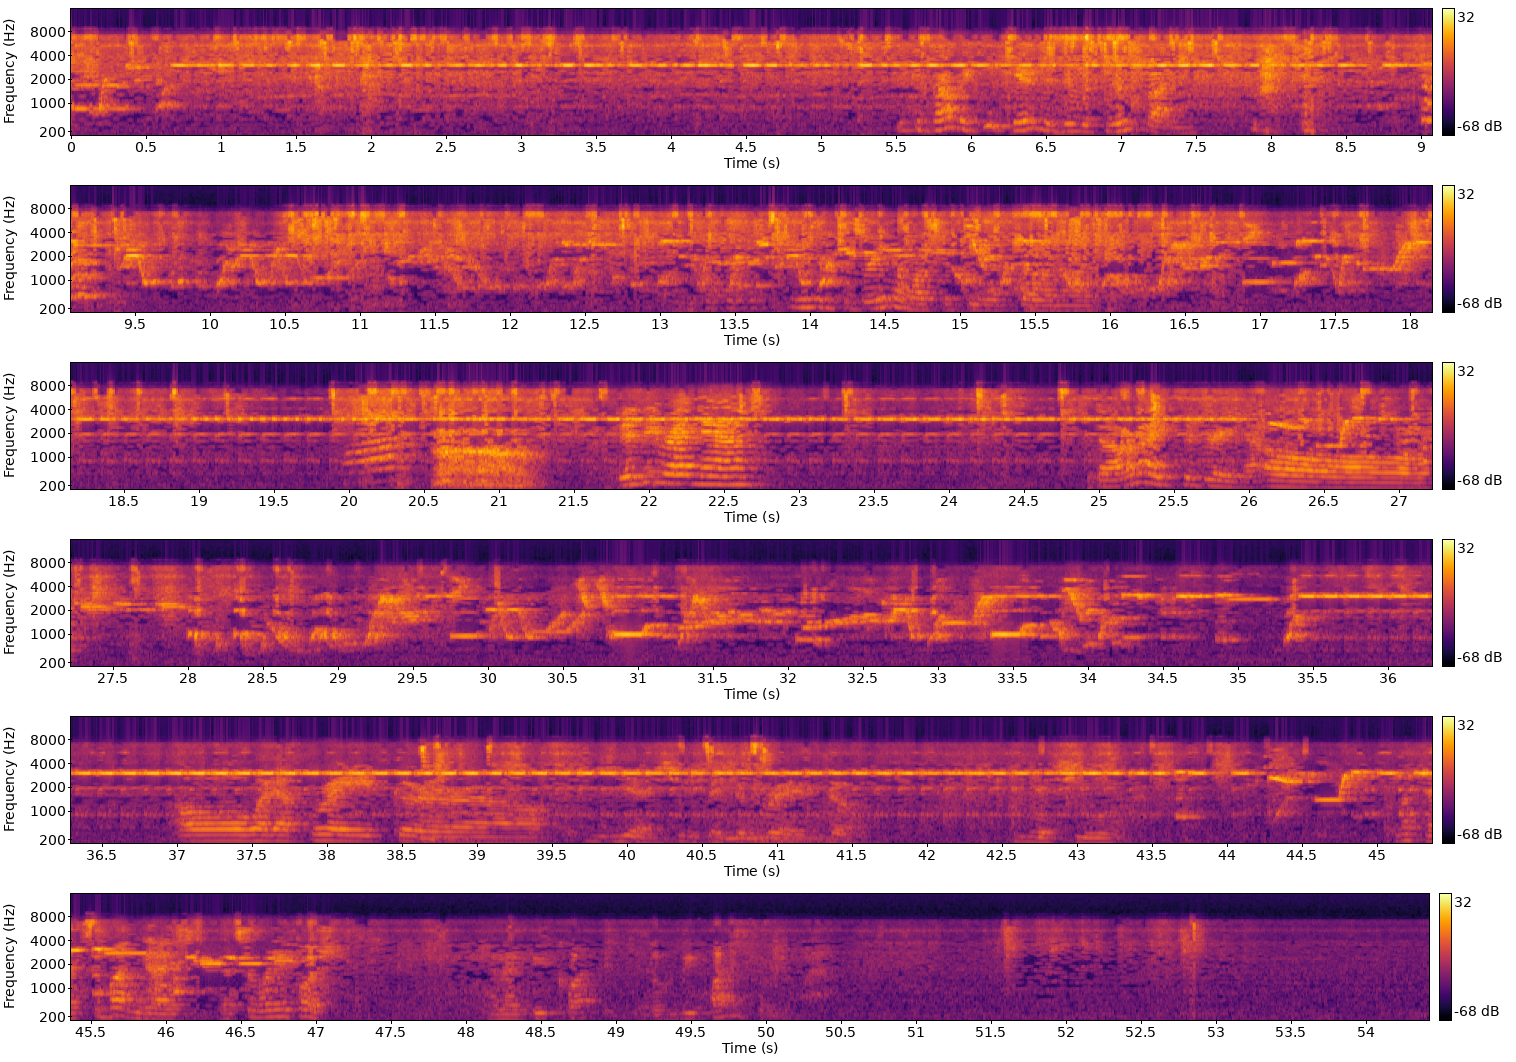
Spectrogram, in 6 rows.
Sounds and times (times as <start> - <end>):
Alarm clock: 0.0 - 47.3
Speech: 5.5 - 7.5, 13.9 - 16.0, 25.0 - 27.3, 37.0 - 41.6
Dog: 27.8 - 30.4.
